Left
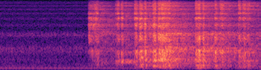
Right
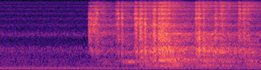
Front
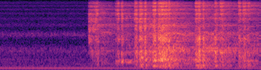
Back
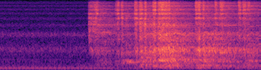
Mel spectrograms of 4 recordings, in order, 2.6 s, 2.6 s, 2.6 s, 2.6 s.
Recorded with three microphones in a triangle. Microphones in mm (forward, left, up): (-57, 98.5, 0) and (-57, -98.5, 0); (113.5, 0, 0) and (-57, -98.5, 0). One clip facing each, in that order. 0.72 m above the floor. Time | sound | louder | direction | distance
0.9 | tape being pulled | left 4 dB, front 5 dB | 50° left | 3.5 m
